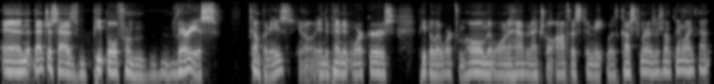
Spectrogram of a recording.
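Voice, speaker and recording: A middle-aged man talks through his slides in a loose, rambling way, with plenty of fillers. His voice sits low and carries a gravelly edge. The recording is dry and close, with no room sound. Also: fairly even intonation, brisk, dry recording. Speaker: presenter. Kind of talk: casual talk with slides.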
